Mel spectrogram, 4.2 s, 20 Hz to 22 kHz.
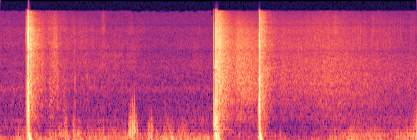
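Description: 4- and 5-inch canister firework shells going off overhead: three sharp bangs, one just after the start and two in quick succession about two seconds in, with a faint rumble between.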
